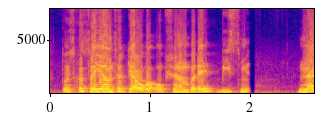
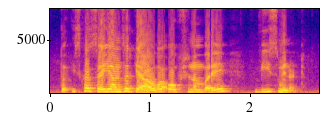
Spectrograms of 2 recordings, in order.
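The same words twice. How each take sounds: Both takes have the same delivery.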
